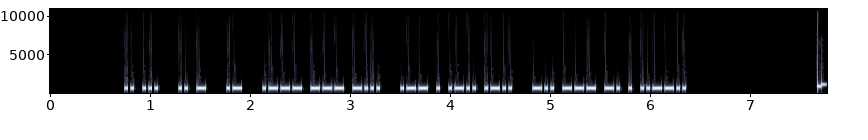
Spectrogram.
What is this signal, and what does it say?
Morse code, heard as a keyed tone, about 40 wpm, 700 Hz. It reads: IS IT A JOB WELL DONE?
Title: Sentences from Top 1000 Words - Review Part 3 - 40wpm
